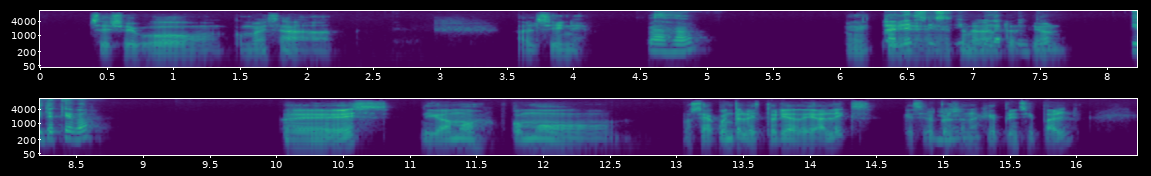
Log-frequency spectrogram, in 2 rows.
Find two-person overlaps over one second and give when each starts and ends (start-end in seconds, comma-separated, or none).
6.3-7.7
